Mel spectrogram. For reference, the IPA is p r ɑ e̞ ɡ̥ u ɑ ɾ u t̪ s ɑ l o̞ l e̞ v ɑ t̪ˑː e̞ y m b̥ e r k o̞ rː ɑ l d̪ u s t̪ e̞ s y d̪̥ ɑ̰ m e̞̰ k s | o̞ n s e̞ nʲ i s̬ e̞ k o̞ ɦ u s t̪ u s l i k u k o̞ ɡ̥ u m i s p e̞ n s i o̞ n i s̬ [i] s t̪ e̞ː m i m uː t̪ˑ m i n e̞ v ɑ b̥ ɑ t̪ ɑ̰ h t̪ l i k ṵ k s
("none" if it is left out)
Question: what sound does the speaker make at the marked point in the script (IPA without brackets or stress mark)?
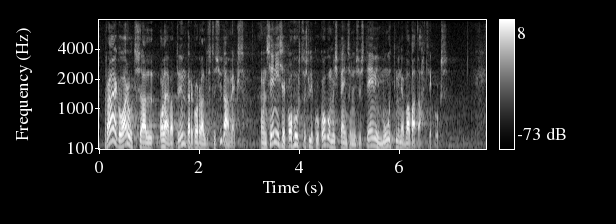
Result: y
